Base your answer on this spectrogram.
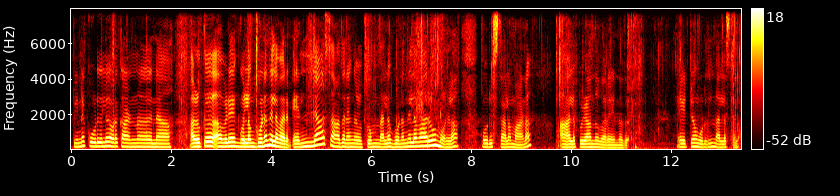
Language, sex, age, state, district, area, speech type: Malayalam, female, 18-30, Kerala, Alappuzha, rural, spontaneous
